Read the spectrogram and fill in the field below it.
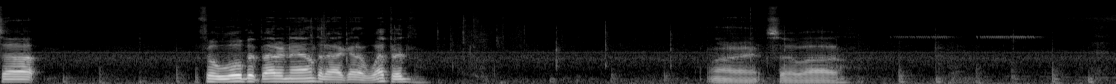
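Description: Slow footsteps tread on a wooden floor.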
